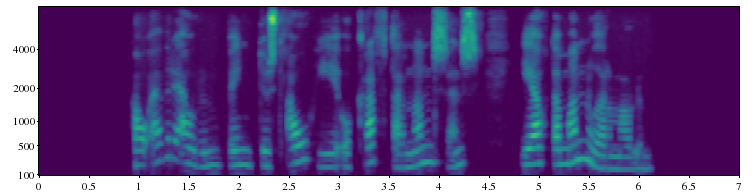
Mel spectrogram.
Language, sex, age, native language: Icelandic, female, 30-39, Icelandic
